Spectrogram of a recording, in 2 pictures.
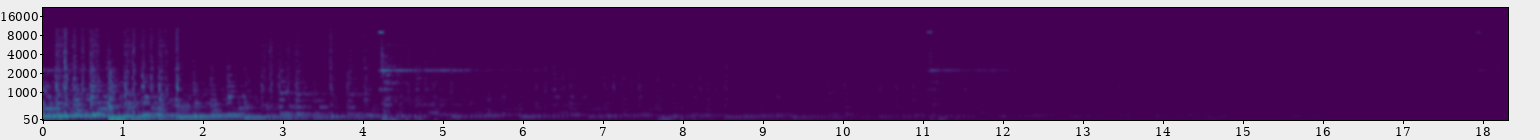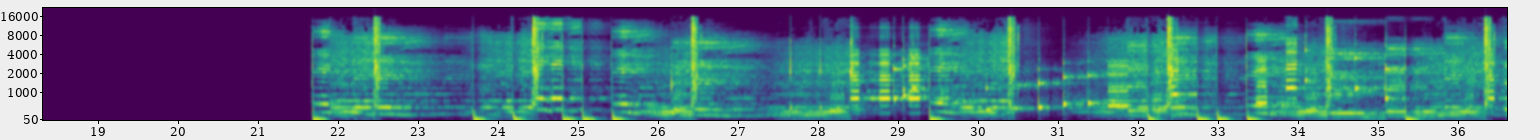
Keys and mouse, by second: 0.0 a, 3.2 z, 3.7 middle click, 4.2 middle click, 5.2 click, 5.4 Tab, 5.8 w, 6.1 ctrl+t, 7.1 w, 12.5 x, 12.8 a, 13.6 Tab, 14.5 s, 15.5 Tab, 15.7 a, 15.9 g, 16.3 Tab, 17.0 s, 17.4 middle click, 17.5 g, 19.2 middle click, 19.4 Tab, 19.9 a, 20.2 a, 20.6 k, 21.9 space, 22.8 Down, 23.4 ctrl+t, 24.7 e, 25.5 alt+s, 26.6 q, 27.3 Tab, 28.3 middle click, 28.9 g, 29.4 middle click, 29.6 g, 30.0 middle click, 30.9 Tab, 31.2 Tab, 31.6 click, 31.8 a, 32.2 a, 32.8 Tab, 33.0 r, 34.0 Tab, 34.2 g, 35.0 Tab, 35.1 r, 35.6 click, 35.7 Tab, 35.8 space, 36.3 click, 36.5 ctrl+Tab.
